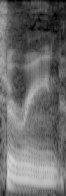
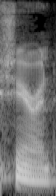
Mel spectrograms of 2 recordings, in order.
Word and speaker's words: Shireen: understandably oh Alex yeah it's Shireen I don't know why I keep sharing can I just call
